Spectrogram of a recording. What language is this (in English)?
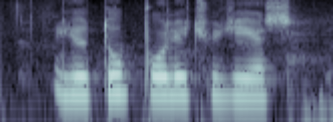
Russian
